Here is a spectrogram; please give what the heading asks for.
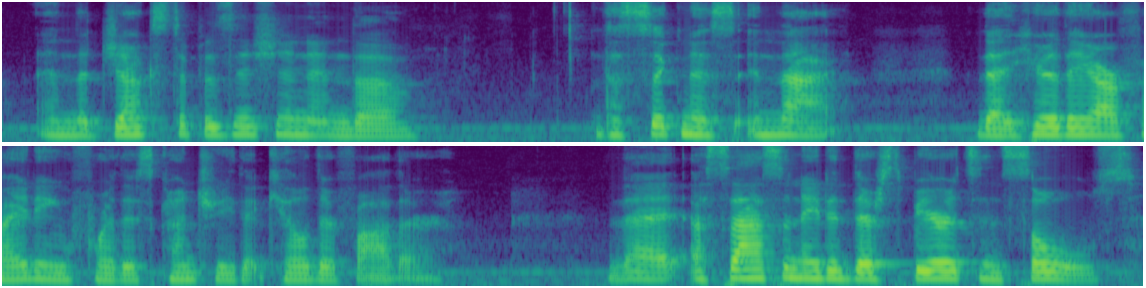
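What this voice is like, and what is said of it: Emotional, strained voice. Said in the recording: “getting emotional”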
